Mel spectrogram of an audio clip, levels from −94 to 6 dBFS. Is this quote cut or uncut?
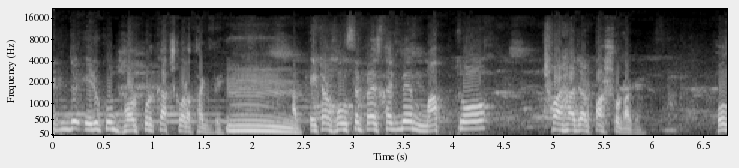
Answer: uncut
